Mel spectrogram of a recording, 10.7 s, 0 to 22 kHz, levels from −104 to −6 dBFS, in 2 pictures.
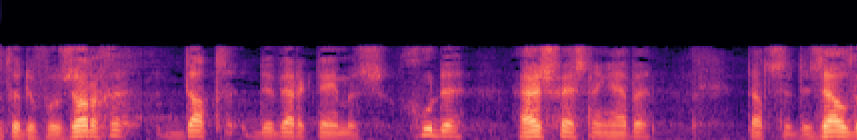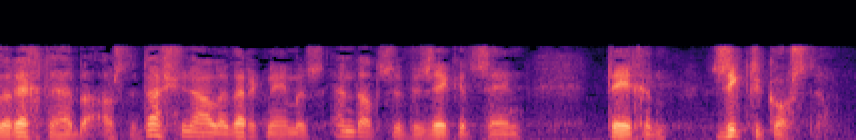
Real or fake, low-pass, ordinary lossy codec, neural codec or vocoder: real; 5.4 kHz; none; none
